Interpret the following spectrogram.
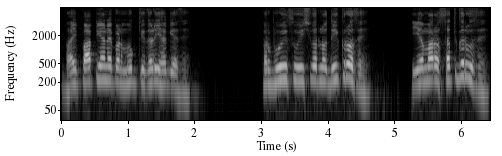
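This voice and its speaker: Earnest high-voiced man explaining faith. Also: lively intonation, normal speed. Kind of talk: scripted evangelistic dialogue.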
